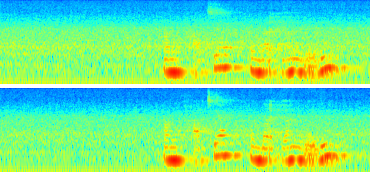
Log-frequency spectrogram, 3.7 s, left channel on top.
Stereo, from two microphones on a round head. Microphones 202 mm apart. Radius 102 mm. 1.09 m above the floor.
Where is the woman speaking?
5° left (ahead or behind), 1.8 m.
